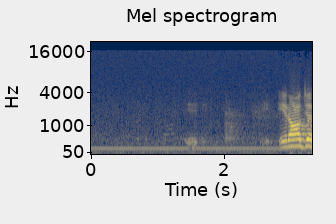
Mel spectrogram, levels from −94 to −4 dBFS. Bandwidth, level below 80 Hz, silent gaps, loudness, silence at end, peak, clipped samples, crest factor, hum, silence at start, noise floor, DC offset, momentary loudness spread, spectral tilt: 17 kHz; -60 dBFS; none; -19 LUFS; 0 s; -4 dBFS; under 0.1%; 20 dB; none; 1.5 s; -48 dBFS; under 0.1%; 30 LU; -6.5 dB/octave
